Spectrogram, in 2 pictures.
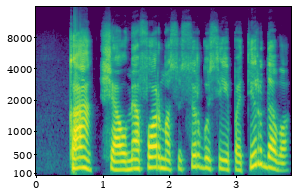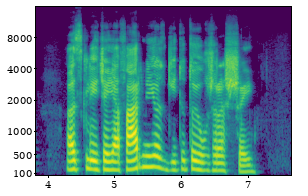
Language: Lithuanian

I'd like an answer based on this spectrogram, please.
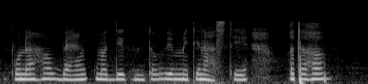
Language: Sanskrit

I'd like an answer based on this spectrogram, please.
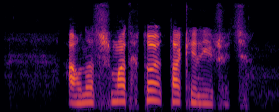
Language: Belarusian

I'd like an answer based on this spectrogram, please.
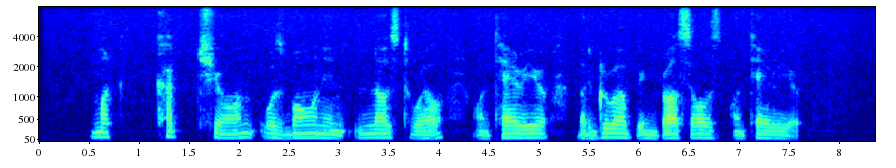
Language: English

